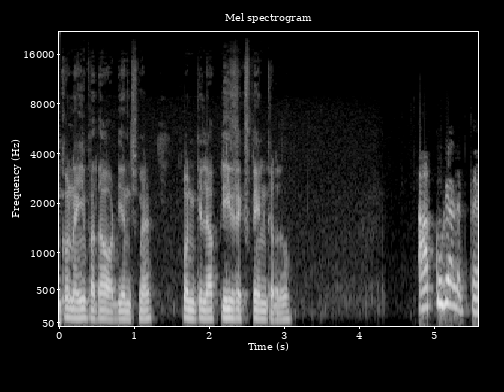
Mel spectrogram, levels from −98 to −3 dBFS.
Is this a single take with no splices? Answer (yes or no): yes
